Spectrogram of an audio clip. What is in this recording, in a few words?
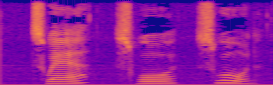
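"swear", English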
